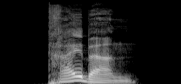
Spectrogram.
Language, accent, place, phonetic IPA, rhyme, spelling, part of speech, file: German, Germany, Berlin, [ˈtʁaɪ̯bɐn], -aɪ̯bɐn, Treibern, noun, De-Treibern.ogg
- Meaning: dative plural of Treiber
